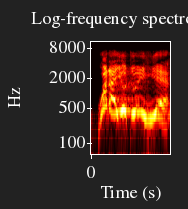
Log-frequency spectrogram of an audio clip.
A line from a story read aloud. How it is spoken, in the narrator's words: I yelled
